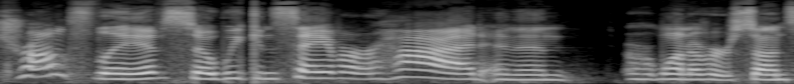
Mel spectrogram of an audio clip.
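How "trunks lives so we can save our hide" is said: put-on angry Southern accent. Retelling what the angry Southern mom says: put-on angry Southern accent. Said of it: "she also has a Southern accent".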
